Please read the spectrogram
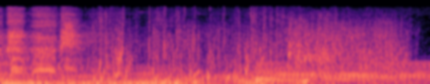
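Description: Water splashing and sloshing around a girl struggling to stay afloat, with short gasping, whimpering sobs in the first second. Soft sustained background music tones come in about halfway through.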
